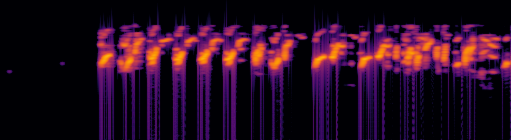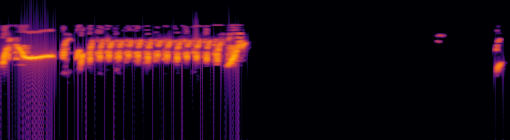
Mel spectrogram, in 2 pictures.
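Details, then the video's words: Goldfinch from Morocco singing qazarat and srrr bartbartio: a rapid series of repeated clipped chirps, a brief twitter, one drawn-out whistle, then a long, very fast metallic trill of identical notes, ending in silence. "تغريد مغربي ڨازرات + سررر برتبرتيو canto jilguero marocco"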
